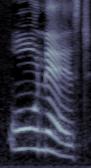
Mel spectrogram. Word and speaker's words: honest: honest, before an R, an honorable man. H यहाँ पर silent होता है, H is silent here.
